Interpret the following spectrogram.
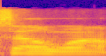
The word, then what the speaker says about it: Salois: Salois, is that, have I pronounced it correctly? Yes, Salois.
